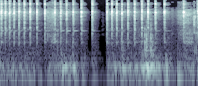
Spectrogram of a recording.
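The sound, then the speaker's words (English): A wireless phone charger's rotating base is spun around, giving a rapid, ratchet-like train of crisp, evenly spaced clicks, pausing briefly midway before clicking on again. No voices are heard. “Number two, it spins around. Listen to it click.”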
